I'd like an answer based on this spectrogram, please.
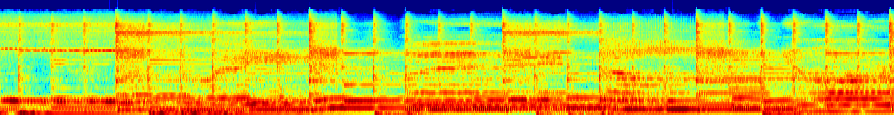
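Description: Live band music: sustained synthesizer/keyboard chords and electric guitar over a steady, regular percussive beat, with a woman singing into a microphone.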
